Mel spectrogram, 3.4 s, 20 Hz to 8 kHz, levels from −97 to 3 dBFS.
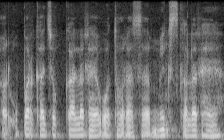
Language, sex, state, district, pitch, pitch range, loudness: Hindi, male, Tripura, West Tripura, 120 Hz, 115-120 Hz, -17 LUFS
